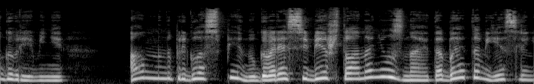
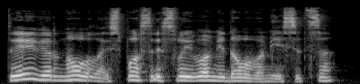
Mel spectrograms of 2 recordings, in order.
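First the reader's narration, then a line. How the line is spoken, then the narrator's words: Laughing. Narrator (Russian): Анна рассмеялась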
